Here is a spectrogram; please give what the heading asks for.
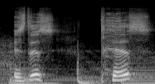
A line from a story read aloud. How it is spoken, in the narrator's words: shouted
